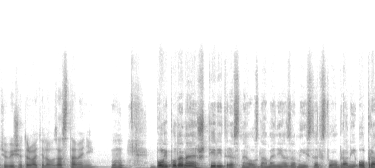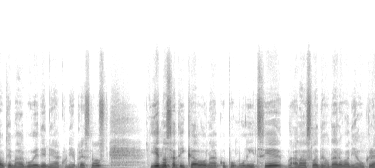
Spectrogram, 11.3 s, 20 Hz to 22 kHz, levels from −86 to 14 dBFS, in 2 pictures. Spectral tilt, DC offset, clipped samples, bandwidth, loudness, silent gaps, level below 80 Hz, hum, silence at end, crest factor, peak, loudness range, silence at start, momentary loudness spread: -6.5 dB/octave; under 0.1%; under 0.1%; 13.5 kHz; -25 LUFS; none; -66 dBFS; none; 0 s; 22 dB; -2 dBFS; 3 LU; 0 s; 13 LU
